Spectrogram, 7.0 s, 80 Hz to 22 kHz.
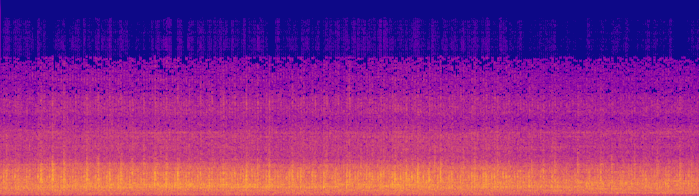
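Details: Chevrolet Lacetti 1.6 petrol engine at steady idle with rapid light, slightly irregular tapping about three a second: worn piston knock, cured by boring the block and replacing the piston group.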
